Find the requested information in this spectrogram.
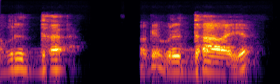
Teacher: the second dha is an aspirated one because it's the fourth letter in the tha varga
